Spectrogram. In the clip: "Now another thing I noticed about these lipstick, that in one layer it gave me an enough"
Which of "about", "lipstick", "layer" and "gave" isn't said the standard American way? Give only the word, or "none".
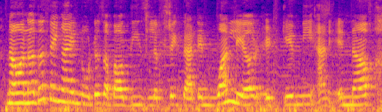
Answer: lipstick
